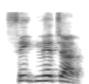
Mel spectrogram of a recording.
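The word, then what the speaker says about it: signature: যেমন স্যারকে ভয়েস দিবেন আলাদা সিলেবলে জি এন দুটোই উচ্চারিত হবে যেমন এস আই জি সিগ এন এ নে টি ইউ আর ই চার সিগনেচার মানে ভেঙ্গে ভেঙ্গে পড়বেন সিগনে চার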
